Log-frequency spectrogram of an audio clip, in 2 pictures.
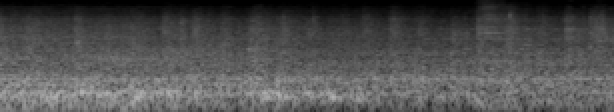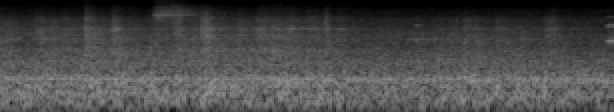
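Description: A train rolling along the track, with a steady running noise and many small wheel clicks. Two sharper, higher clicks come about four and six seconds in, and the sound slowly gets quieter.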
